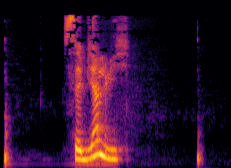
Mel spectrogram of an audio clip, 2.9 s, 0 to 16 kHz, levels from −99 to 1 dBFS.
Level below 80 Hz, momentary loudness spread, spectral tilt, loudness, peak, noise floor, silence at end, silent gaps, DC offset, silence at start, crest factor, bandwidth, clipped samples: -60 dBFS; 24 LU; -5 dB/octave; -15 LUFS; -2 dBFS; -79 dBFS; 0.4 s; none; under 0.1%; 0.05 s; 16 dB; 11.5 kHz; under 0.1%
